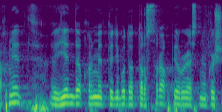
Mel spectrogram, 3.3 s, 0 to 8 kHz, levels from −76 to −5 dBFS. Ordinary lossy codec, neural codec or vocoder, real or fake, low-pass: none; none; real; 7.2 kHz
